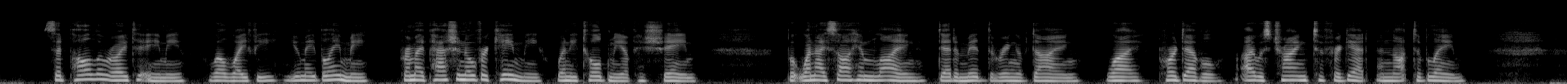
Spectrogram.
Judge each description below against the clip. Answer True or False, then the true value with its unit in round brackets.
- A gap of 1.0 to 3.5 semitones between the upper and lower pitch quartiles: True (2.7 semitones)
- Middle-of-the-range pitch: True (175 Hz)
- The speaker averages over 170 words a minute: True (180 wpm)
